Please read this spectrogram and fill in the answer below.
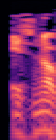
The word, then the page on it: esnob: espagnol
